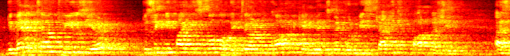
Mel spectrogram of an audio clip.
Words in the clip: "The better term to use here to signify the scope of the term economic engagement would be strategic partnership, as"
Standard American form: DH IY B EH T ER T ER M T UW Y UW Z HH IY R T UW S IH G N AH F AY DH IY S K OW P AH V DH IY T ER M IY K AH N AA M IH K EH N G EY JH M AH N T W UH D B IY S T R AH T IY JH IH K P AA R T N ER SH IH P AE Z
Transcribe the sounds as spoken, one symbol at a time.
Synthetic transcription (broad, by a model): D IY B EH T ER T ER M T UW Y UW Z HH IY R T UW S IH G N AH F AY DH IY S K OW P AH V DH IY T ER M IY K AH N AA M IH K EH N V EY CH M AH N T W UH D B IY S T R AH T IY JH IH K P AA R T N ER SH IH P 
